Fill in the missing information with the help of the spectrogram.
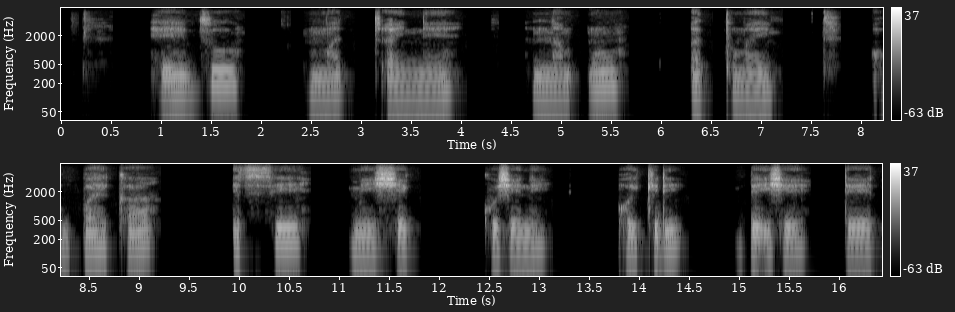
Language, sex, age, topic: Gamo, male, 25-35, government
